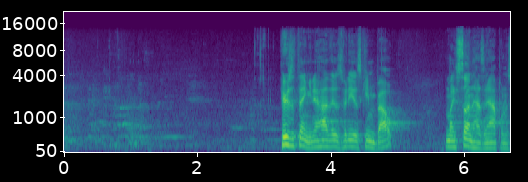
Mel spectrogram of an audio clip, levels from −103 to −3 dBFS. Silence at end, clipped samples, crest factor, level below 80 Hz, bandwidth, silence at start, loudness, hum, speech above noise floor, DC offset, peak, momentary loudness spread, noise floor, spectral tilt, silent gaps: 0 s; under 0.1%; 24 dB; -82 dBFS; 14.5 kHz; 0 s; -30 LUFS; none; 36 dB; under 0.1%; -10 dBFS; 24 LU; -66 dBFS; -4.5 dB/octave; none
